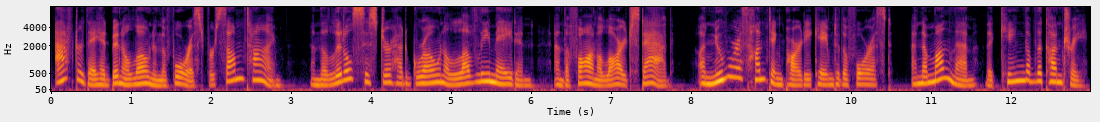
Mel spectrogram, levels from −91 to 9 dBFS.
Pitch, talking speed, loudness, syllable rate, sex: 190 Hz, 195 wpm, -17 LUFS, 5.0 syllables/s, female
